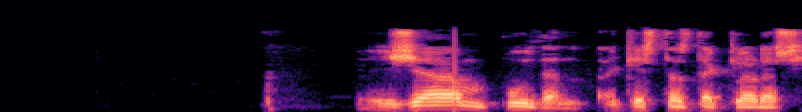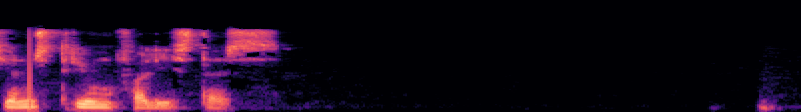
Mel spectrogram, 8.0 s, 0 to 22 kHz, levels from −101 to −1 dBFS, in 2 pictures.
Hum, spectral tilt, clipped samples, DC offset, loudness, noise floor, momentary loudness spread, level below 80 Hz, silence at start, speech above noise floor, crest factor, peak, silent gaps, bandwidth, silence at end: none; -3.5 dB/octave; under 0.1%; under 0.1%; -16 LUFS; under -90 dBFS; 12 LU; -56 dBFS; 1.85 s; over 74 dB; 18 dB; -2 dBFS; none; 8 kHz; 2.65 s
